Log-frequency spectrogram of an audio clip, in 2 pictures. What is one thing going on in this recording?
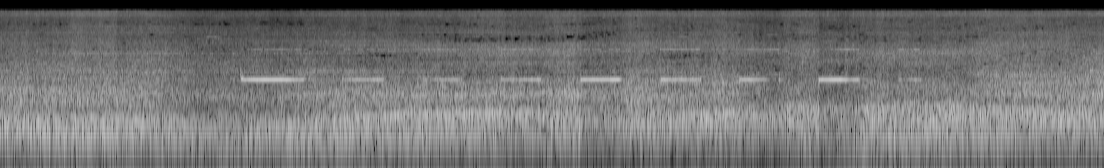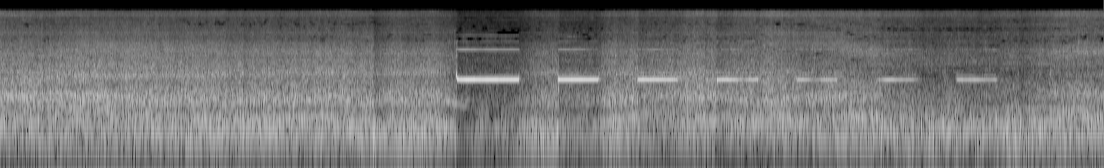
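A loader's diesel engine rumbles and roars steadily nearby.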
